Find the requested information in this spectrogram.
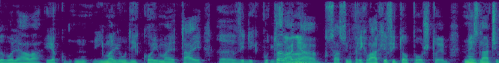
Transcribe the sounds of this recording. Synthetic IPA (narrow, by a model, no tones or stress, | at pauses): oʋoʎaːʋaiakoimaʎuːd̪ikʰo̞jimaje̞t̪aːjʋid̪ik̚put̪oʋaːɲasafsʋimpɾixʋat̪ʎifit̪o̞ːpo̞ʃt̪ujemneznaːt͡ʃi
